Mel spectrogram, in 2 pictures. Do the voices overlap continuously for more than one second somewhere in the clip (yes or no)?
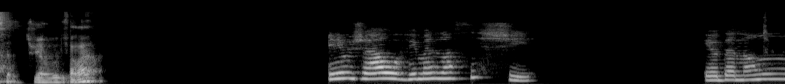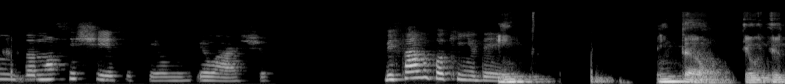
no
